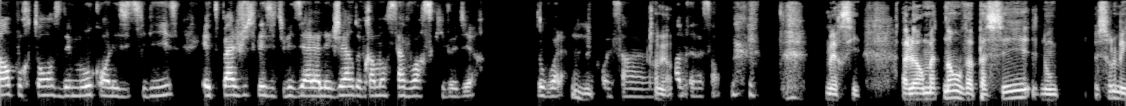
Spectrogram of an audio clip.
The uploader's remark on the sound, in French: Une émission radio enregistrée en télé-conférence sous les conditions du confinement lié au covid-19. Étudiants à l'Université Saint-Louis.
